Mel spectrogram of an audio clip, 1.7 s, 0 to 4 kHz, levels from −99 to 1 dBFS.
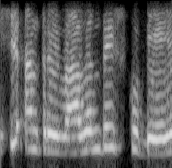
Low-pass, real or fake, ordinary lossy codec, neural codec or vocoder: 3.6 kHz; real; Opus, 24 kbps; none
